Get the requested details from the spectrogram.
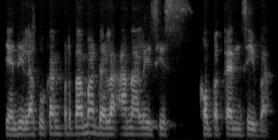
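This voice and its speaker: A man's voice: mid-range voice, level tone, fast, highs cut off. A man, casually explaining teaching ideas to teachers on a video call. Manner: casual and chatty, ends phrases with Pak. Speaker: teacher trainer leading an online session.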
